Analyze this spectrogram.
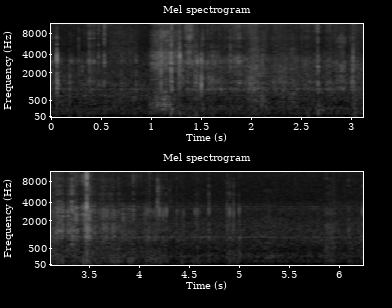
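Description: Faint steady whir of a running desktop PC's case fans, overlaid from about a second in by irregular rustling and small clicks as the camera is carried and moved round the case, fading out again after about four and a half seconds.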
